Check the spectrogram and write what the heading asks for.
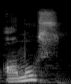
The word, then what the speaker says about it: almost: I don't really pronounce the T for almost. I drop it, so I say almost.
